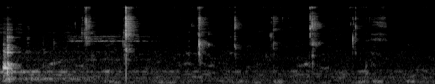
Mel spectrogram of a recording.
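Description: Close-miked wet chewing of a mouthful of curry and rice, with irregular sharp lip smacks and clicks. The loudest smacks come at the very start and about a second in.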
